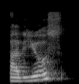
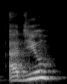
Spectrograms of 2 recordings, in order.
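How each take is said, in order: First: The final s is fully pronounced. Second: The final s becomes a breathy h sound.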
